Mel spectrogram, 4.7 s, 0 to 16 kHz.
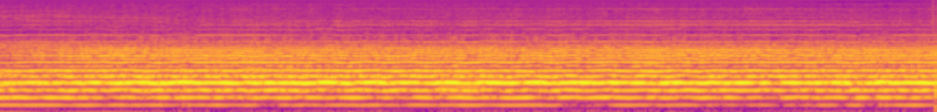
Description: Index of /90_sSampleCDs/Keyboards of The 60's and 70's - CD1/VOX_Melotron Vox/VOX_Tron Choir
